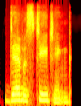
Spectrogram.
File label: "devastating", Indian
